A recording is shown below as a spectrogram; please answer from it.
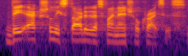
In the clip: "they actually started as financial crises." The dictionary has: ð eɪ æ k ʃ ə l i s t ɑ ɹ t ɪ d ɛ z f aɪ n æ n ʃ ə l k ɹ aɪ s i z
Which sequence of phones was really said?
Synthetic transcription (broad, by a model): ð eɪ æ k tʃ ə l i s t ɑ ɹ t ɪ d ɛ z f aɪ n æ n ʃ ə l k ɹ aɪ s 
